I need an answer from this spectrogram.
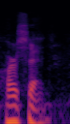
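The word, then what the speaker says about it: charoset: how do you say it? Horset? – Horset.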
